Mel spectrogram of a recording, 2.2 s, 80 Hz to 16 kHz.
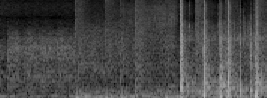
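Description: A quick string of rifle shots from M16A4 service rifles firing 5.56 mm rounds, starting about one and a half seconds in, heard over background music.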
